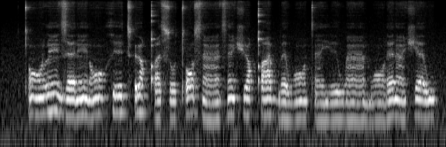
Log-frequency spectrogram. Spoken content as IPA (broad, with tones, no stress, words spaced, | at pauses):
tʼɔ̃ː˨lẽ˦˨ zɛ˨ɾẽ˦˨ɾɔ̃ː˦ xɪː˦t͡sʼø˦ qʼɪ˨ so˨tʼɔ˦sæ̃ː˨sɛ̃˦ ʃø˦qʼæ˦bɛ˨w ɔ̃ː˦tʼɛ̃˨ jɪː˨ wæ̃ː˨bɔ̃ː˨ ɾɛ˦ɾæ̃˨ ʃɛ˦w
